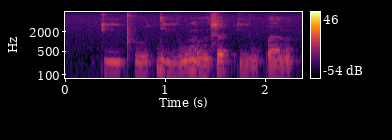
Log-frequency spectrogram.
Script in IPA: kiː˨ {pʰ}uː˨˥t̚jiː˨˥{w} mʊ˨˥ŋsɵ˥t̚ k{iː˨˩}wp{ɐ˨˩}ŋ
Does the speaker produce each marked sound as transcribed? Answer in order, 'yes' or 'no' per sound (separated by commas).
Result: yes, yes, yes, yes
